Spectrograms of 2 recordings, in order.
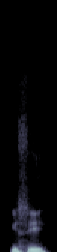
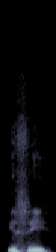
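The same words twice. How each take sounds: The two takes are said the same way.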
